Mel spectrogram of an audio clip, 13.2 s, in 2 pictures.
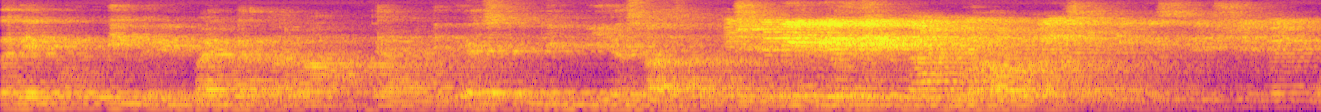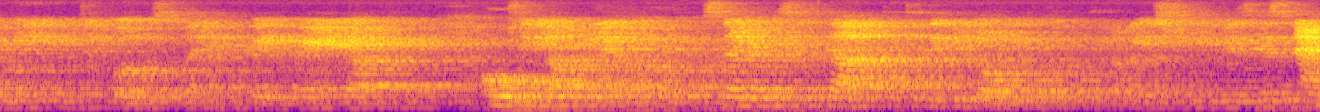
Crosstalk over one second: present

